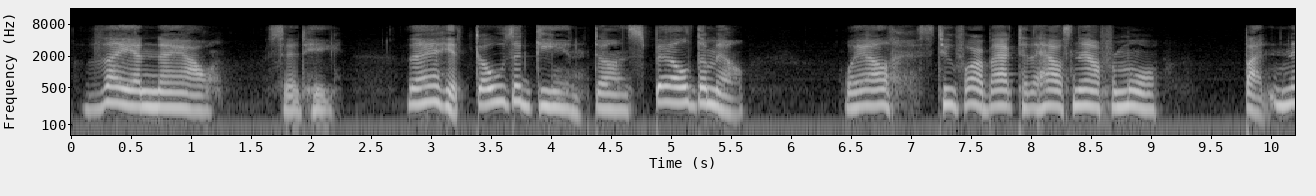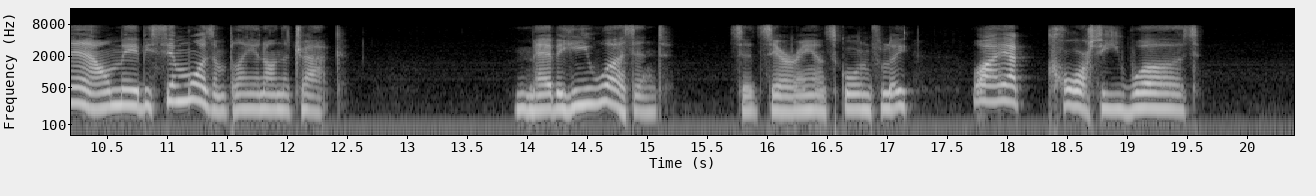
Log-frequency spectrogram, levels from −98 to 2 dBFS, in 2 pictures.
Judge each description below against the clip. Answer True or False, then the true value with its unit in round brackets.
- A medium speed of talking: False (130 wpm)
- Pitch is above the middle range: True (210 Hz)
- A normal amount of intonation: True (3.8 semitones)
